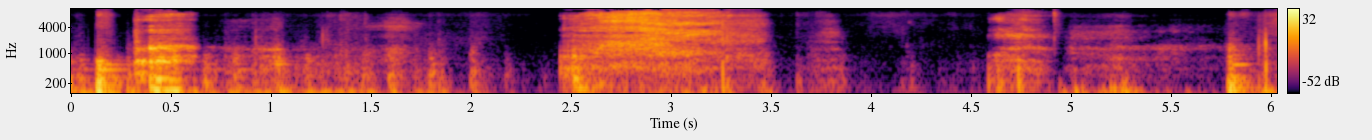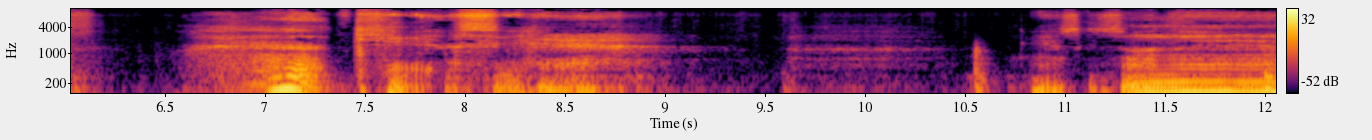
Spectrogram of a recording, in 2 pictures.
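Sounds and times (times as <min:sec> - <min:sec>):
man breathing heavily: 0:04.6 - 0:05.9, 0:06.6 - 0:07.1, 0:09.6 - 0:10.5.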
